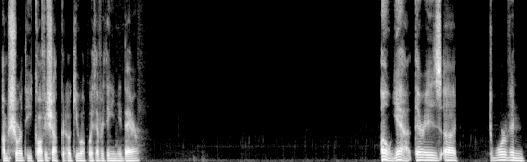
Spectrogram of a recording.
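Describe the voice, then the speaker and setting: An earnest, easygoing boyfriend and chef acted by a man talks casually in an intimate fantasy roleplay. His voice is husky and mid-pitched, reassuring and a little halting, recorded dry with no room sound. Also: darkish tone, dry recording, lightly acted. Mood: casual, enthusiastic. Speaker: audio roleplay performer. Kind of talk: intimate one-sided audio roleplay, conversational.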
